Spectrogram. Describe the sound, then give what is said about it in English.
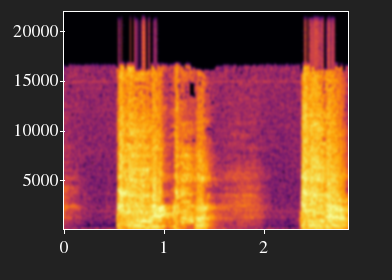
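A person turned away from the microphone clears their throat and coughs in three loud, rough bursts: two close together, then one more after a short quiet gap. “I have to cough, and I don't want to do that in the microphone.”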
